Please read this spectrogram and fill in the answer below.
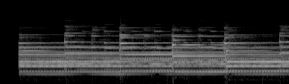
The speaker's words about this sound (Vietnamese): Những tiếng chuông vang lên từ một nhà thờ chính thống giáo phương Đông ở miền cực Nam của thế giới. Valentin Kirillov rung chuông để gọi bất kỳ ai muốn cầu nguyện đến dự thánh lễ trên hòn đảo dân cư thưa thớt này ở Nam Cực.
